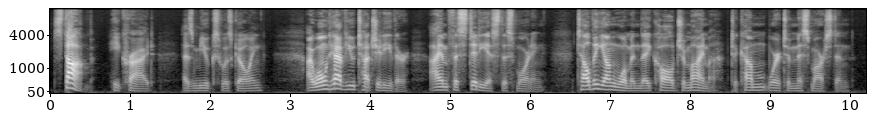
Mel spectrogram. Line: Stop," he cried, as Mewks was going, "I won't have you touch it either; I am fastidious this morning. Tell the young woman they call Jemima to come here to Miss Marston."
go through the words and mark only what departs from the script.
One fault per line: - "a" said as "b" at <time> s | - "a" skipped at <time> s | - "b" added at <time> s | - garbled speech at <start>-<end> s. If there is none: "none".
- "here" said as "where" at 9.0 s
